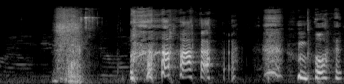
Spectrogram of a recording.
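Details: Dog sneezing on its owner: a sharp burst of breath, then an adult talking nearby.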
